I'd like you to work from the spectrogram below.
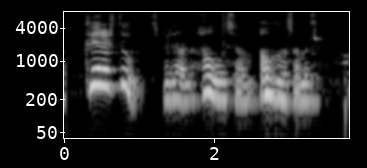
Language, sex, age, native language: Icelandic, female, 12, Icelandic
